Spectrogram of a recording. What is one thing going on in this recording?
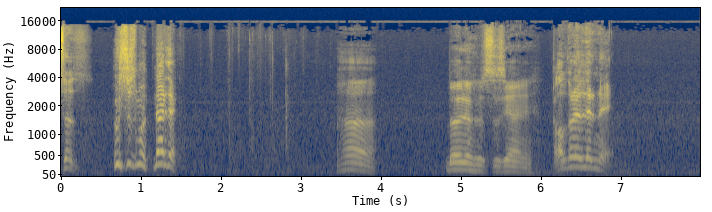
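A young man shouts loudly outdoors.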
